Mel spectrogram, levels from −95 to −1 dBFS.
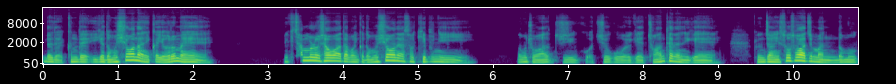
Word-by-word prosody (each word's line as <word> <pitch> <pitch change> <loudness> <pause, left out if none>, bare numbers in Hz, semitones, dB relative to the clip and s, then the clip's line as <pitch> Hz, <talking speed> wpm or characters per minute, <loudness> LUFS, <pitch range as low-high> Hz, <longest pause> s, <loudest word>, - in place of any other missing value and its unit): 네네. 125 -8 -3
근데 130 -2 -2
이게 120 +3 -2
너무 115 +2 0
시원하니까 145 - +3
여름에 120 -6 +1 0.9
이렇게 120 +1 -12
찬물로 190 -1 +3
샤워하다 170 -4 +4
보니까 120 -3 -4
너무 110 +4 -3
시원해서 155 -3 +3
기분이 115 -7 -5 0.6
너무 120 +2 -4
좋아지고 110 -2 -7
지고 105 -1 -7
이게 100 0 -7
저한테는 130 0 -1
이게 100 -2 -5 0.4
굉장히 120 0 0
소소하지만 145 - +3
너무 110 -1 -3
120 Hz, 355 characters per minute, -24 LUFS, 110-135 Hz, 0.9 s, 샤워하다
